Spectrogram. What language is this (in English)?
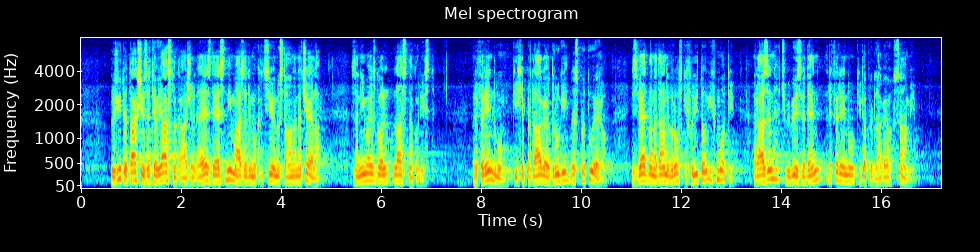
Slovenian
